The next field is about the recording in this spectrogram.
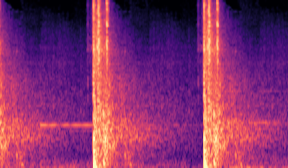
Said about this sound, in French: Jerry Enel demande la projection d'une vidéo qui montre l'accusé s'exercer au fusil sur un champ de tir en visant des pastèques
